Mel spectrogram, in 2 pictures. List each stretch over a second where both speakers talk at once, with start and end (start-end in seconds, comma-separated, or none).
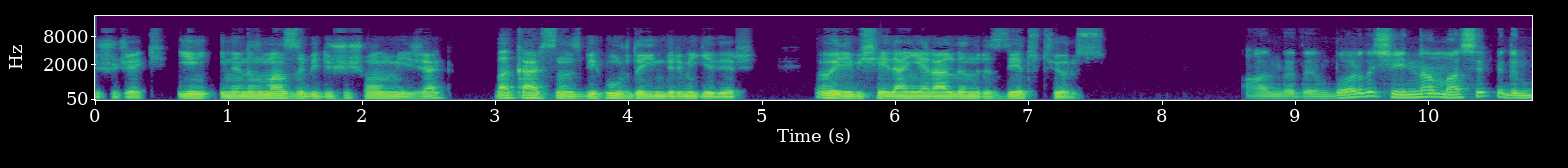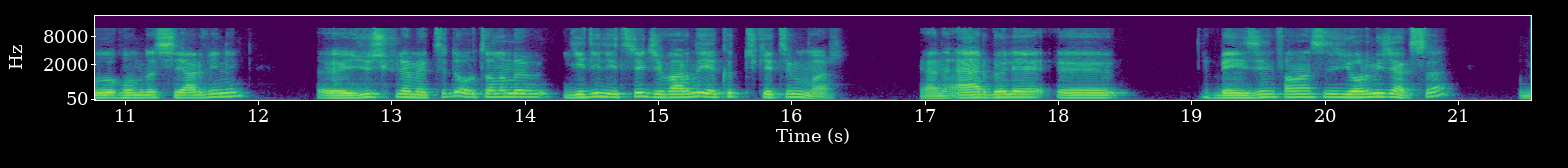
none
